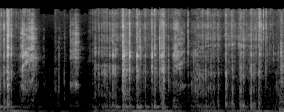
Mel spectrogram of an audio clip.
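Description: A utility knife blade carves a dry, solid white bar of soap, producing quick, crisp, bright scraping and crackling cuts with short pauses between them. At the end, cut slabs of the bar are broken apart by hand, adding brittle snapping crackles.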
